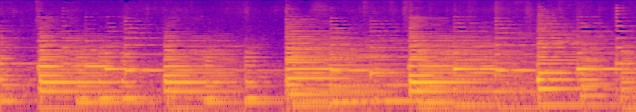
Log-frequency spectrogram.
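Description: Grand piano played as a four-hands duet, with chords struck about once a second over a moving bass line.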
